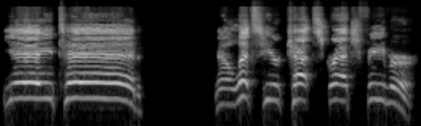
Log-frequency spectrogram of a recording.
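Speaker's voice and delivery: high, drawn-out fake cheering; hammed-up high fan voice; mock fan cheer. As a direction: whoop like an overexcited concert fan.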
